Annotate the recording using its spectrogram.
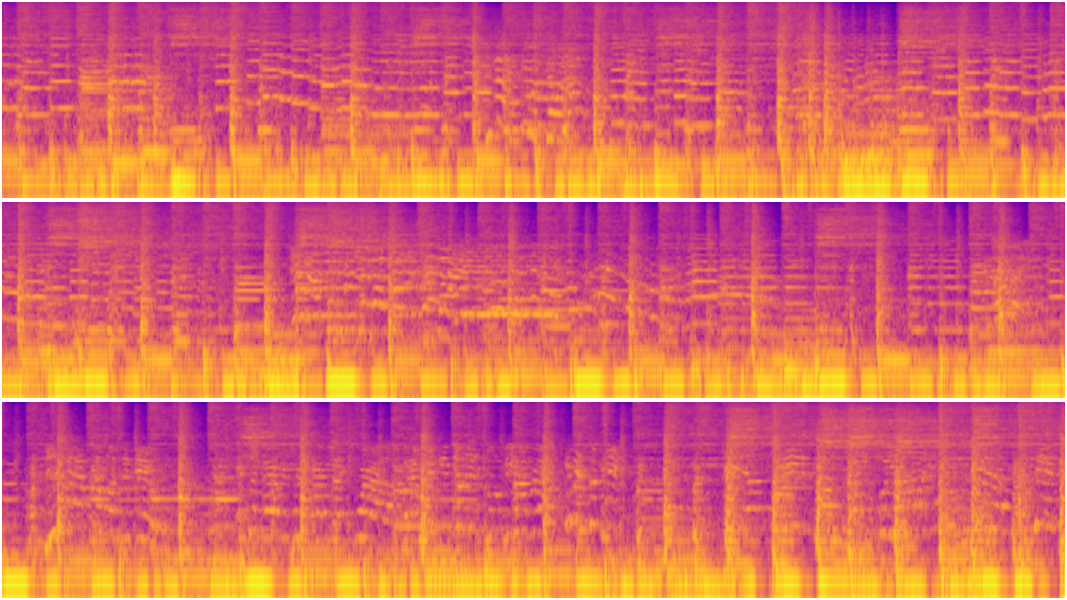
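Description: A live band playing a song with a steady beat: drum kit, bass, electric guitar and trumpet.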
